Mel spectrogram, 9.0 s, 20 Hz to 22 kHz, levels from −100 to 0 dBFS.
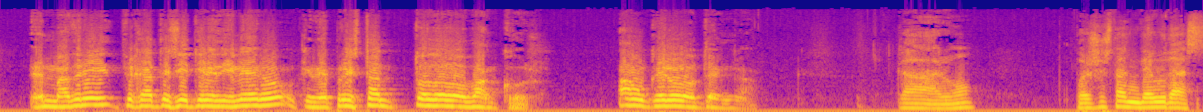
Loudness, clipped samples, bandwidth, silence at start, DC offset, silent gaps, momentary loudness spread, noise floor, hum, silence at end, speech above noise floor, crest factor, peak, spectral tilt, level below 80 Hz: -7 LUFS; 2%; 16.5 kHz; 0.05 s; 4%; none; 12 LU; -30 dBFS; none; 0 s; 24 dB; 8 dB; 0 dBFS; -6 dB/octave; -30 dBFS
